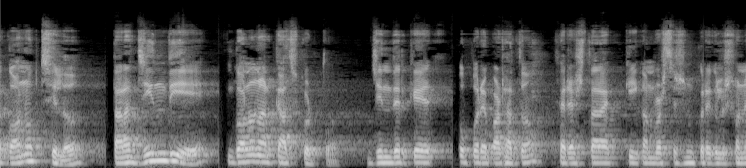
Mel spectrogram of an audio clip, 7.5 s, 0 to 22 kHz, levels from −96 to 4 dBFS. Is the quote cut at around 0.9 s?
yes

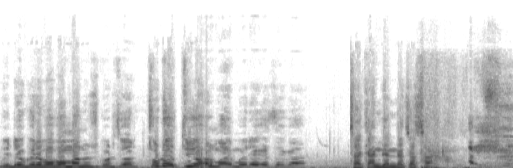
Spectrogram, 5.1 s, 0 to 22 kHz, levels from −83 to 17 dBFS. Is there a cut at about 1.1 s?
no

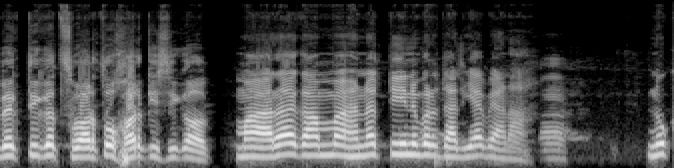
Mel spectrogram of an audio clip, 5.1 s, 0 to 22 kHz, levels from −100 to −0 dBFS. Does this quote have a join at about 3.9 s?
no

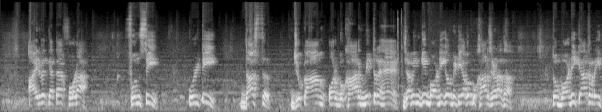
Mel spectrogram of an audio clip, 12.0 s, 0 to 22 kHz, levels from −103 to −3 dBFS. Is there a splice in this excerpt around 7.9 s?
yes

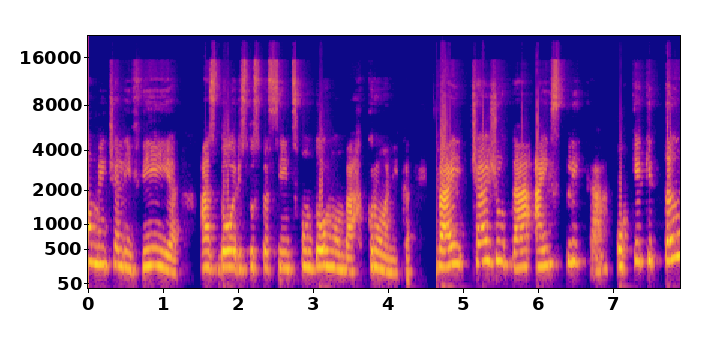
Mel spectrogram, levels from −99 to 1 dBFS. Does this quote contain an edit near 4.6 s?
yes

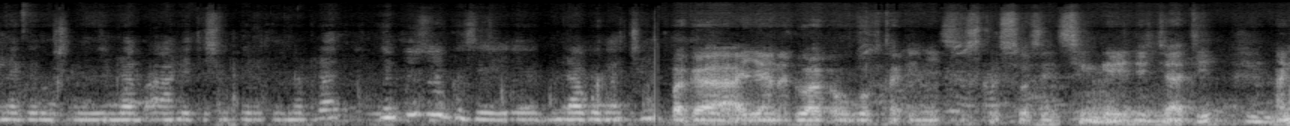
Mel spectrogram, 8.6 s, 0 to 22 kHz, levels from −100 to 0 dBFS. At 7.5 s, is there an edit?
no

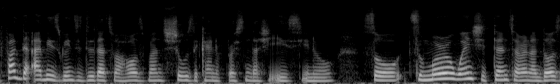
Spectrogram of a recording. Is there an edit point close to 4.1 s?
no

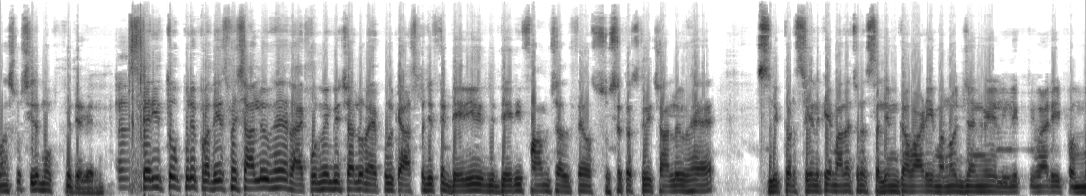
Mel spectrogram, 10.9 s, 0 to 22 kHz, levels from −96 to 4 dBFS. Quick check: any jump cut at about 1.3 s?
yes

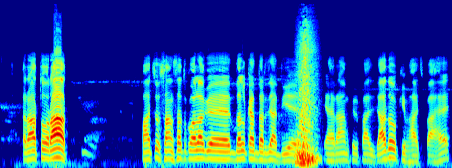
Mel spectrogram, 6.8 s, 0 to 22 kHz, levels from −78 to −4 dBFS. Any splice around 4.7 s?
yes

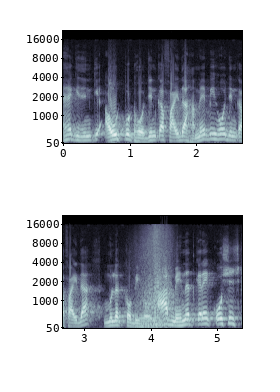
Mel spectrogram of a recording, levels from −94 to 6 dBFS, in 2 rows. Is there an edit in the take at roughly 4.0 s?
yes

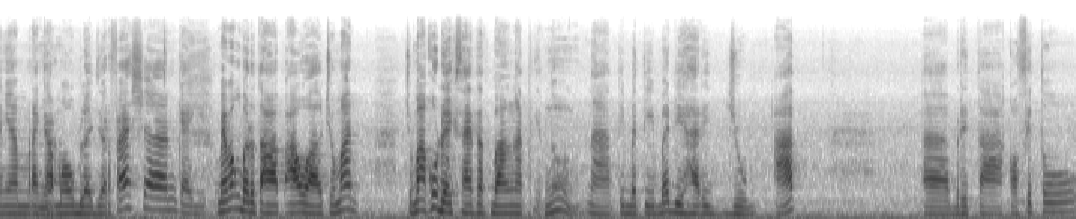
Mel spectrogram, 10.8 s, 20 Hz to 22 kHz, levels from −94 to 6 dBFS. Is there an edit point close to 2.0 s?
yes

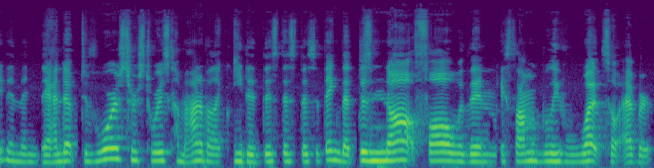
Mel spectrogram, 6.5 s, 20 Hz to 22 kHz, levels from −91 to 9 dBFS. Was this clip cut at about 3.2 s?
no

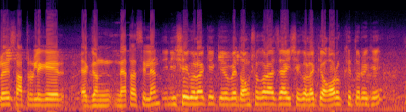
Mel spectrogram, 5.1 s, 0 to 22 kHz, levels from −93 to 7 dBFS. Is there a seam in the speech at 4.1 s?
no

